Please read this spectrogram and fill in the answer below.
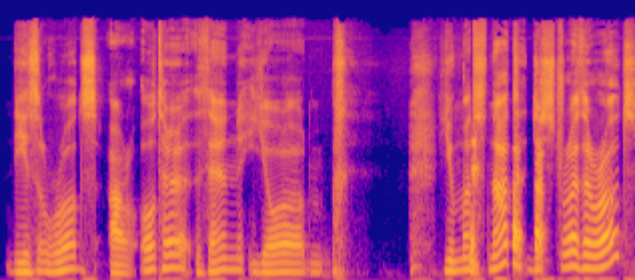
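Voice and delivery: clumsy, bad put-on French accent. Voicing how Monaco would complain about the burnout, in a bad French accent. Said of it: "That's not a French accent".

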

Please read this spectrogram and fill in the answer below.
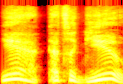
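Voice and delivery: put-on high little-kid voice, childlike manner. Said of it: "in such a, like, little kid way".

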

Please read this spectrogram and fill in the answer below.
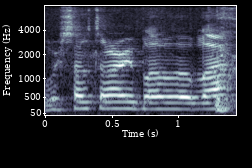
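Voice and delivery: begging, tearful pleading while crying. Retelling how the people in a crashed car pleaded with police, imitating tearful pleading. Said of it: "They were pleading, begging, crying".

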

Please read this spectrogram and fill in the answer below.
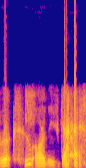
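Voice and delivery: confidential, conspiratorial stage whisper. Retelling a companion's question about the strangers: imitating a whisper. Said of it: "whispers at me".

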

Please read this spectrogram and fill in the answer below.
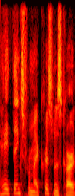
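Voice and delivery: play-acted, dry, sarcastic, mock-grateful tone. Retelling what he sarcastically said to somebody: retelling sarcastic thanks. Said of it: "he sarcastically goes to somebody".

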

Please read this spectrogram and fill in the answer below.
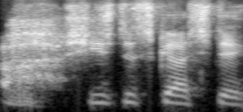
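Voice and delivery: put-on Boston-accented voice. Retelling what a parent said at holiday parties: imitating mom's Boston accent. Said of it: "She'd be like".

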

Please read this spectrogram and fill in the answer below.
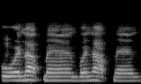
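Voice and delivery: faux, put-on American accent. Closing a show and showing off accents, in a put-on American accent. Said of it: "Listen to my American accent".

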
